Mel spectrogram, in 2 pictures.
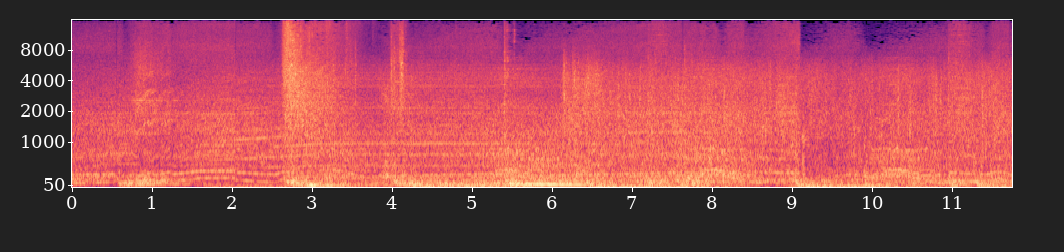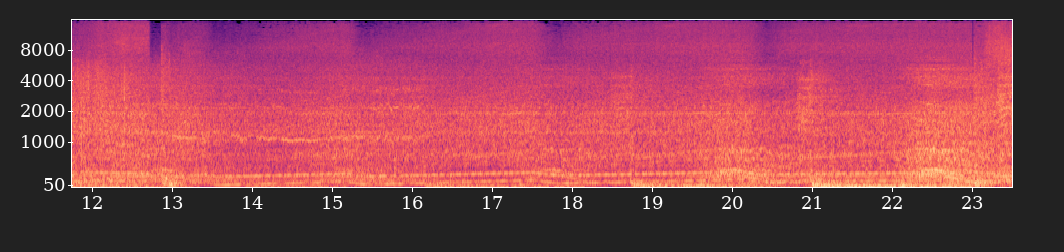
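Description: A toy race car engine whines steadily, rising and falling in pitch as it speeds along.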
